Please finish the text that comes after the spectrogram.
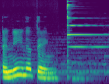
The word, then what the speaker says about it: Anine Bing: while to actually learn the correct pronunciation but i do believe it is a nina bay anina bing and i'm super super excited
